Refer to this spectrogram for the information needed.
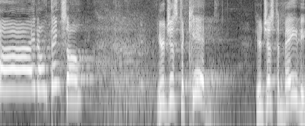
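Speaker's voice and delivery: high, slow, protective, worried dad voice.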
